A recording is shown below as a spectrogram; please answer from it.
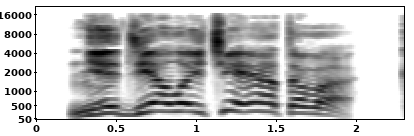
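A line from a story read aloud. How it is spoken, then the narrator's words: Shout. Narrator (Russian): крикнул комиссар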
